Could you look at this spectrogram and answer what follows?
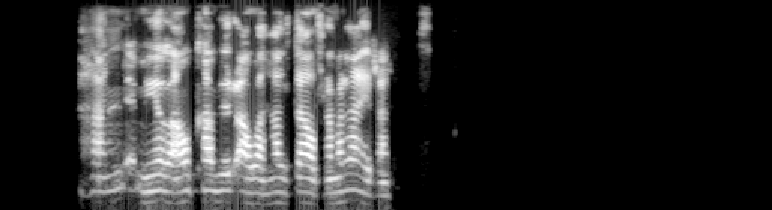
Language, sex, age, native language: Icelandic, female, 70-79, Icelandic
